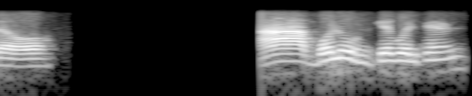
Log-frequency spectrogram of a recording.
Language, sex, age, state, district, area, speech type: Bengali, male, 60+, West Bengal, North 24 Parganas, urban, conversation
